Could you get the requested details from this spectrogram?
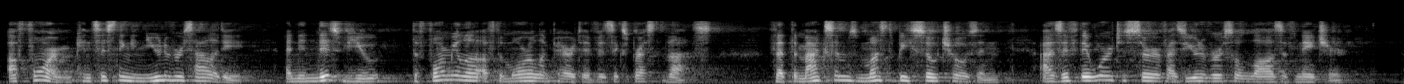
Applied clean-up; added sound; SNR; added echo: none; none; none; reverberation time 1.4 s.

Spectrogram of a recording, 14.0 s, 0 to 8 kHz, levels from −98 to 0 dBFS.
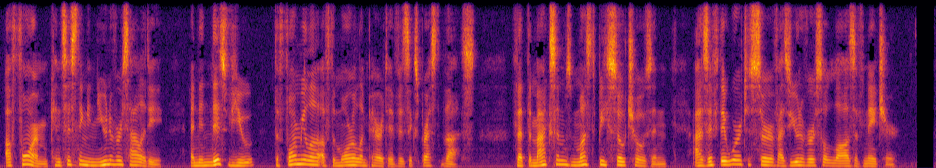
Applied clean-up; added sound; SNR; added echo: none; none; none; none.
